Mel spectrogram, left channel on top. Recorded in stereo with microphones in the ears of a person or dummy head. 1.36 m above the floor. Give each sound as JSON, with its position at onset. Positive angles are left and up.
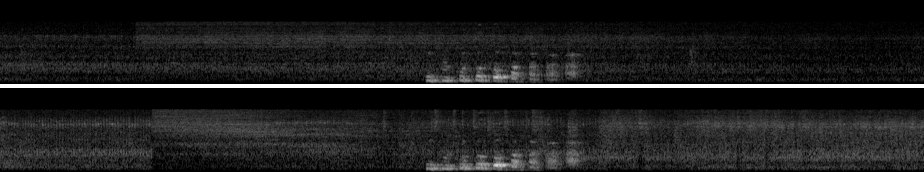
{"t": 4.3, "sound": "laughter", "side_deg": 80, "distance_m": 1.4}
